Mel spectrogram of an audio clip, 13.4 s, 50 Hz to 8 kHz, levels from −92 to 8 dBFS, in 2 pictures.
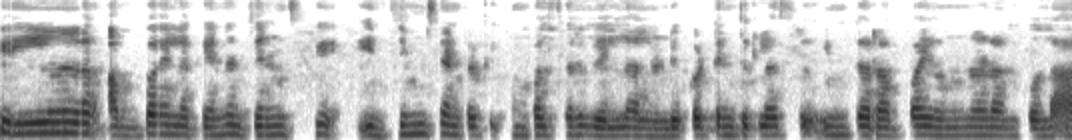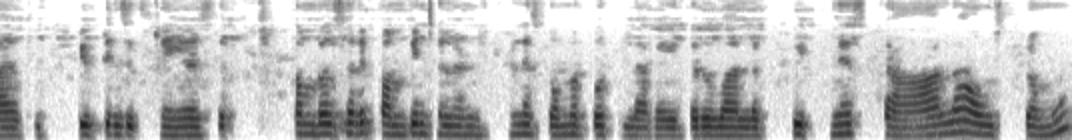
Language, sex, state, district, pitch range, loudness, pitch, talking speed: Telugu, female, Telangana, Nalgonda, 175-200 Hz, -17 LUFS, 185 Hz, 130 wpm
